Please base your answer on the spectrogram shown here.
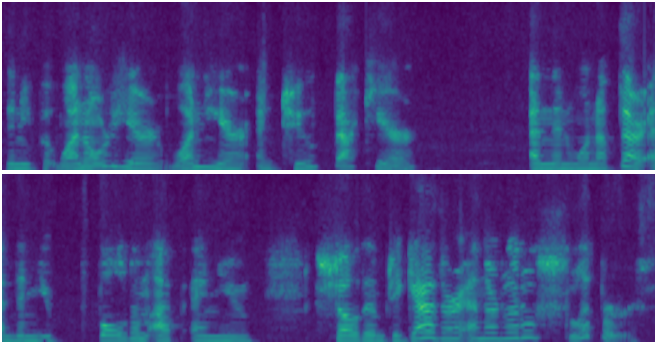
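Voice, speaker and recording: A woman's voice: mid-range voice, normal speed, creaky, dull audio. A woman hosting a casual crochet livestream, chatting in a rambling way, speaking without her teeth in. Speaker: host of a crochet chat livestream.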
